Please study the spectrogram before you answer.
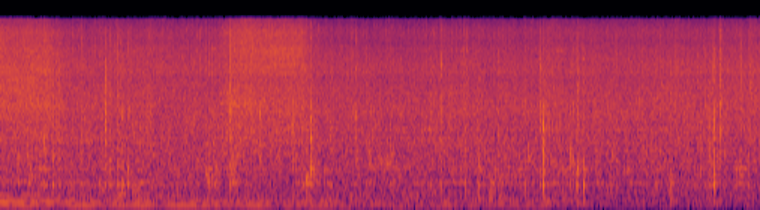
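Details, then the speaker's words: Vapor phase soldering machine heating bath with water over Galden; steady fine crackle like frying oil with sharper pops about every second; user suspects Galden boiling and bubbles collapsing in colder water, not confirmed. "I think the Gin is boiling and when the bubbles collapse because they're hitting the colder water because it has a higher specific heat capacity"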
